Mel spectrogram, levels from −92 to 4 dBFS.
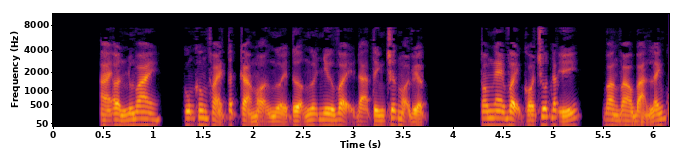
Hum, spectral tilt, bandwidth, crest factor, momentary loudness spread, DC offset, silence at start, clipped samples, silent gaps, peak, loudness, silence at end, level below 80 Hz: none; -7.5 dB/octave; 7.8 kHz; 18 dB; 7 LU; 0.8%; 0.45 s; under 0.1%; 1.11-1.28 s, 3.77-4.27 s, 5.31-5.47 s; -2 dBFS; -20 LUFS; 0 s; -50 dBFS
